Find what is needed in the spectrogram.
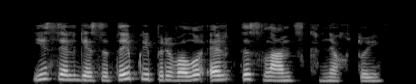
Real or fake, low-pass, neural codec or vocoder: real; 7.2 kHz; none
